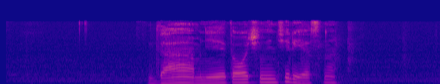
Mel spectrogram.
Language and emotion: Russian, neutral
